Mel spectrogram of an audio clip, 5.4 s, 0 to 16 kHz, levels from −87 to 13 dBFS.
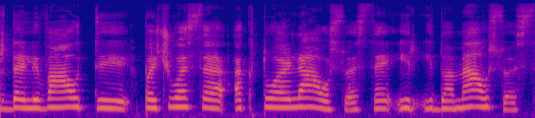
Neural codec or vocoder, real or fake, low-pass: vocoder, 44.1 kHz, 128 mel bands every 256 samples, BigVGAN v2; fake; 14.4 kHz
